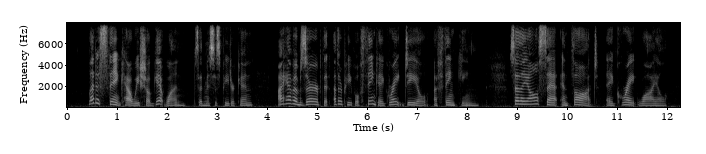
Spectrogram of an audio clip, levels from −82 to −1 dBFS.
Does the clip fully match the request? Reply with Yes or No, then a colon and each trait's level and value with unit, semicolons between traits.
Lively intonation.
Yes: wide, 6.3 semitones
